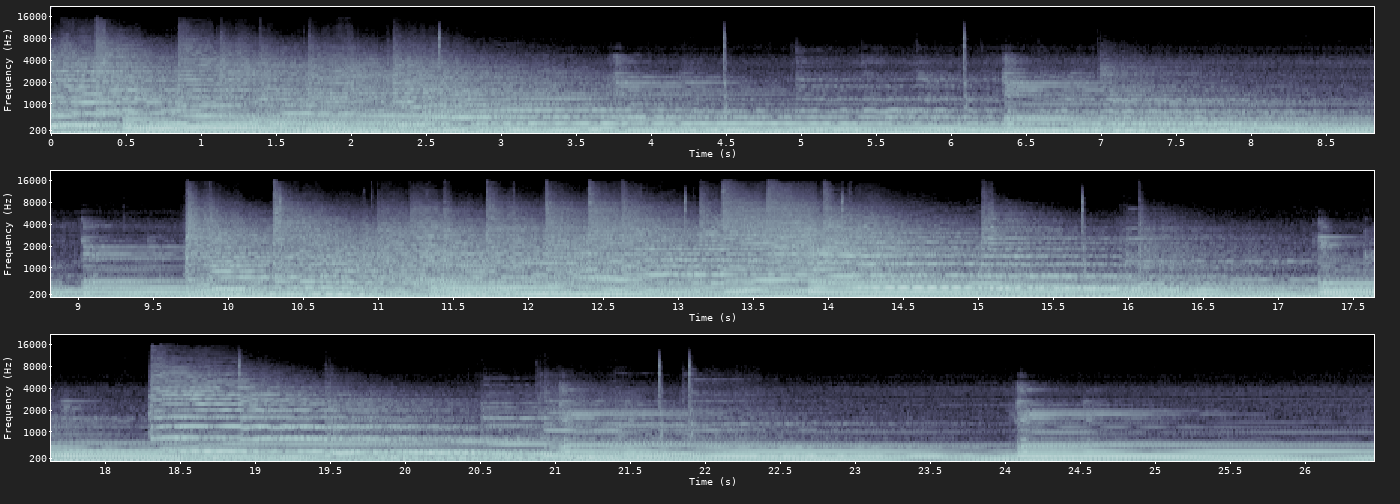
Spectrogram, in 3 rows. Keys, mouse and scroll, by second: 0.8-4.1 scroll down 10, 9.3 click, 10.2 click, 12.9-26.4 drag.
